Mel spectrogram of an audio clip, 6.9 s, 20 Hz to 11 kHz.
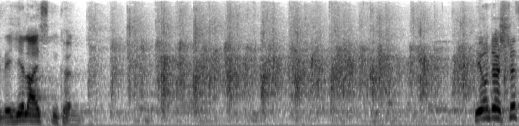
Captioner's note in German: Beifall CDU und BÜNDNIS 90/DIE GRÜNEN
